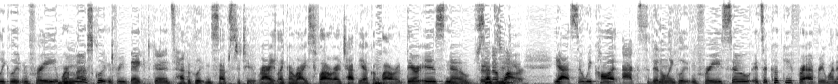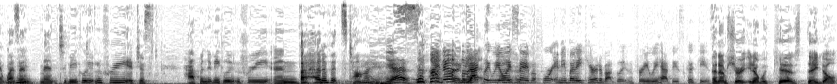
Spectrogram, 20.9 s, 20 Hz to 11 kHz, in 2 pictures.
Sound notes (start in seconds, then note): 15.6 laughing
